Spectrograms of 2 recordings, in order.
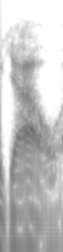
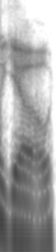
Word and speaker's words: Yeoh: I think forever I've been saying Michelle Yao. I don't know why, but Michelle Yeoh to pronounce her name correctly.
